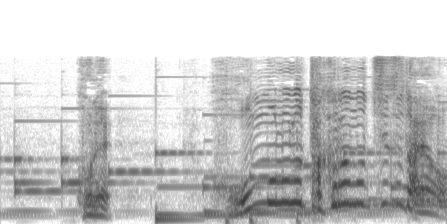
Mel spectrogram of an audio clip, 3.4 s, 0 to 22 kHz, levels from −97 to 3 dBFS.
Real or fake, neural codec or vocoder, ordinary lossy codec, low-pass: real; none; none; none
